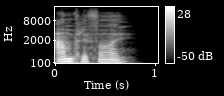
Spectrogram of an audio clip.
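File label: "amplify", British English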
